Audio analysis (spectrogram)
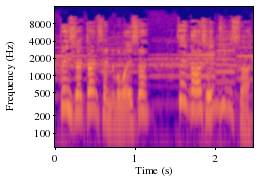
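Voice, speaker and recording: A man's voice: very high voice, very animated, quick pace, music in the background, voice pushed up. A man voicing a small, timid young male engine who stammers and keeps saying "sir". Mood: nervous. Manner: stammering, nervous, over-polite.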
